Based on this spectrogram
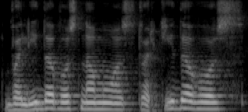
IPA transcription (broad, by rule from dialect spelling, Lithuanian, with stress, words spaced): ʋɐˈlʲiːdɐʋoːs ˈnɑːˌmuɔs tʋɐrʲˈkʲiːdɐʋuɔs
